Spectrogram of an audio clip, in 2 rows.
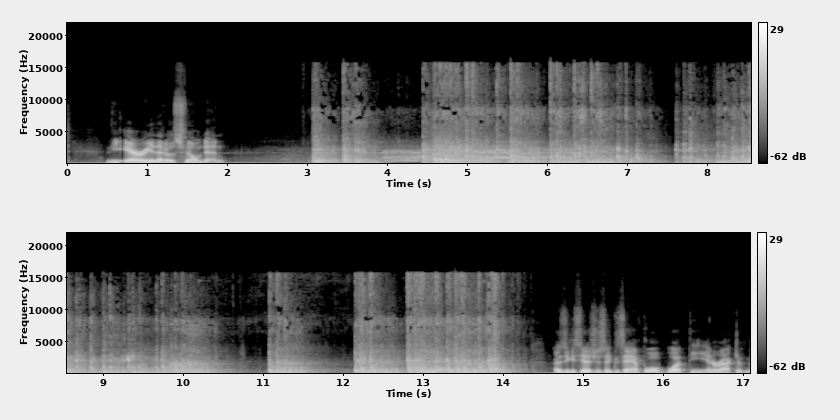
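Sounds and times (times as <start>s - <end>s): rapid automatic gunfire: 3.0s - 3.9s, 4.5s - 14.4s.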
